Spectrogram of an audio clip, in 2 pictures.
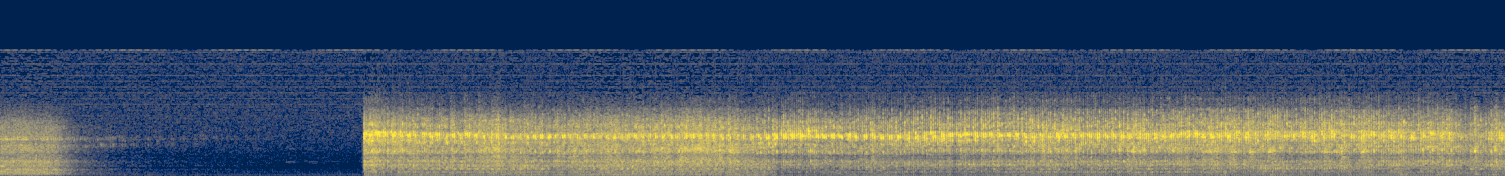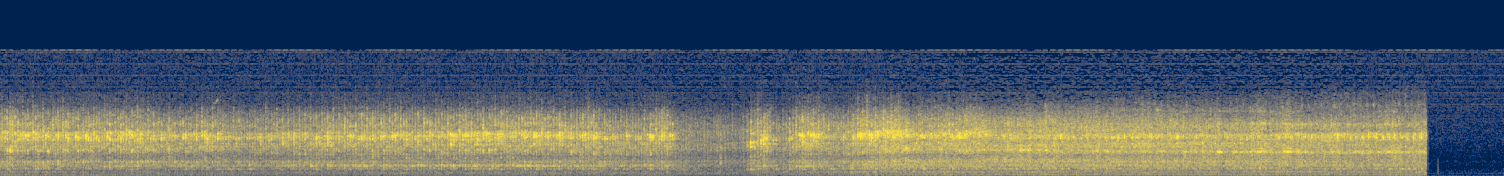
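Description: A large engine running steadily, its pitch stepping down a couple of times and dipping briefly partway through.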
